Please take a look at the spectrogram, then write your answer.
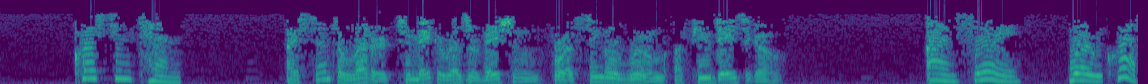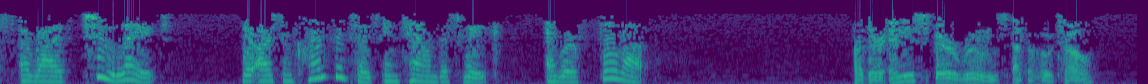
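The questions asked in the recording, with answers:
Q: Are there any spare rooms at the hotel?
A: No, the hotel is full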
